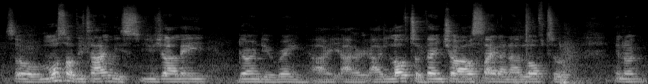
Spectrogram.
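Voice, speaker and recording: A middle-aged man from Nigeria with a Nigerian accent, speaking haltingly in a documentary interview. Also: medium pitch, flat delivery, gravelly, far from the mic, a little hiss or hum. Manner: halting, many restarts and fillers. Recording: roomy, off-mic with music underneath.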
